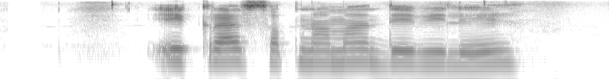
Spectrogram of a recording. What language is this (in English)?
Nepali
